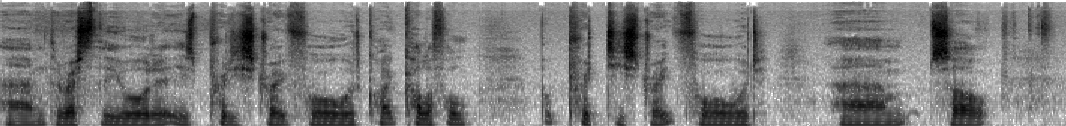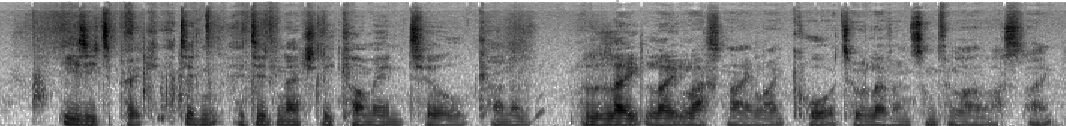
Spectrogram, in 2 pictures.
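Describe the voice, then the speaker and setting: A man's voice: medium pitch, moderate pace, darkish tone, a little hiss or hum. A man chatting casually while packing orders, rambling and thinking aloud with lots of fillers. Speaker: online parts seller. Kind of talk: casual behind-the-scenes vlog chat.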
